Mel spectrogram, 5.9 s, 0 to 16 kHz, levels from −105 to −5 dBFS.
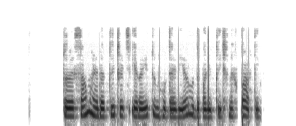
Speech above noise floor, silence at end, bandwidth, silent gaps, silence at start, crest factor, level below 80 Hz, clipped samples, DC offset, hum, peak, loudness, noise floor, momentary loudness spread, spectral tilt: over 66 dB; 0.75 s; 7.6 kHz; 4.74-4.80 s; 1.25 s; 14 dB; -62 dBFS; under 0.1%; under 0.1%; none; -12 dBFS; -25 LUFS; under -90 dBFS; 9 LU; -7.5 dB/octave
